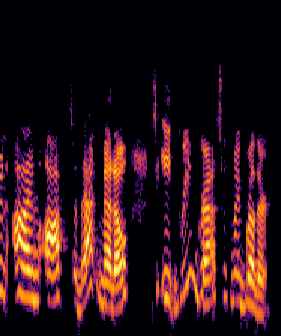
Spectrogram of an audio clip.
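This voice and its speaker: A woman adopts a put-on, squeaky character voice, pitched extremely high and moving at a moderate pace. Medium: read story.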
